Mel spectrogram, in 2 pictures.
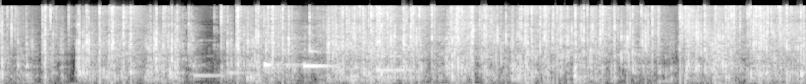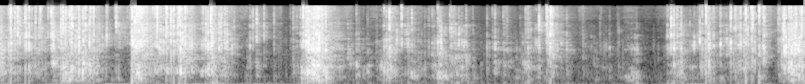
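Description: Plastic mailer bag crinkling and rustling as it is handled and opened close to the microphone. The crinkling is dense and nearly continuous for the first five seconds, then comes in shorter spurts.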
